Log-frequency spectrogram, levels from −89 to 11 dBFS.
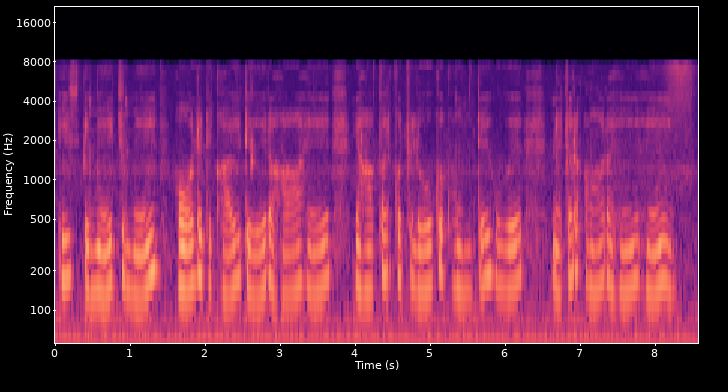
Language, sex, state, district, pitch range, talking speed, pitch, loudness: Hindi, female, Rajasthan, Jaipur, 145-170 Hz, 125 wpm, 155 Hz, -19 LUFS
